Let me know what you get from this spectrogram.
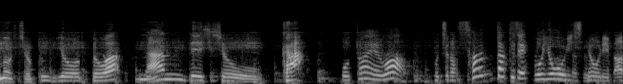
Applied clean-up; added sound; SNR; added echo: neural mask model RNNoise.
